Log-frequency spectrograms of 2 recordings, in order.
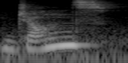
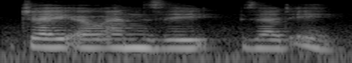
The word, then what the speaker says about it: Jonze: Jones? Jones. Jonze? Jones. Spike Jones. Jonze. Jonez. No, it's Jonze. Oh, sorry, yeah, Z-E.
